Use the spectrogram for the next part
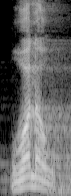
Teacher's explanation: واو ساکن سے پہلے زبر ہو تو واو لین اس کو نرم آواز کے ساتھ جلدی ادا کریں گے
